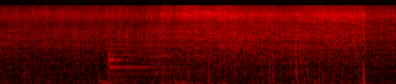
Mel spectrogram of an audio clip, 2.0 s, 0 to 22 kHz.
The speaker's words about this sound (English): My sausage and peppers have been cooking for about a little more than 10 minutes. I have it on high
